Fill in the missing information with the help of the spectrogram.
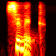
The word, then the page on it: civic: Indian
